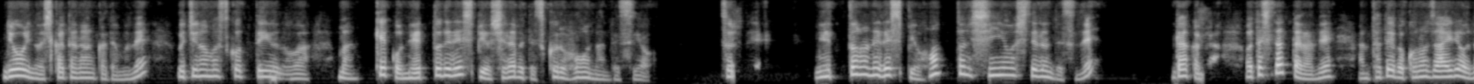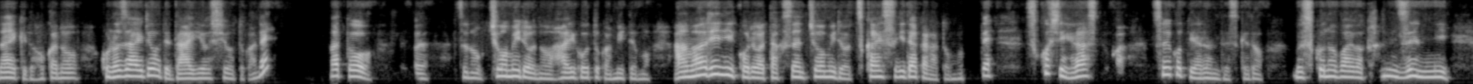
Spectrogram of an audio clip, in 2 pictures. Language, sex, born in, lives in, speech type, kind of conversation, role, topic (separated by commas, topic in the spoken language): Japanese, female, Japan, Japan, conversation, advice, user, 家庭やパートナーと小さな衝突があっただけで大きく落ち込んでしまうのは、どうしてだと思いますか？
